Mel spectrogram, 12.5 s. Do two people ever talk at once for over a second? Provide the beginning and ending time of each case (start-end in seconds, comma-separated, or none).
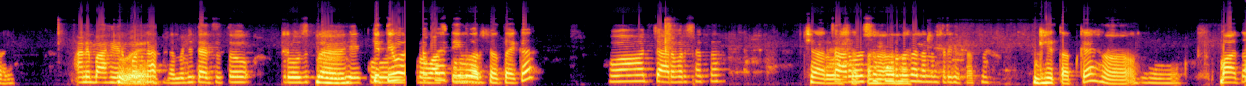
3.0-5.0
